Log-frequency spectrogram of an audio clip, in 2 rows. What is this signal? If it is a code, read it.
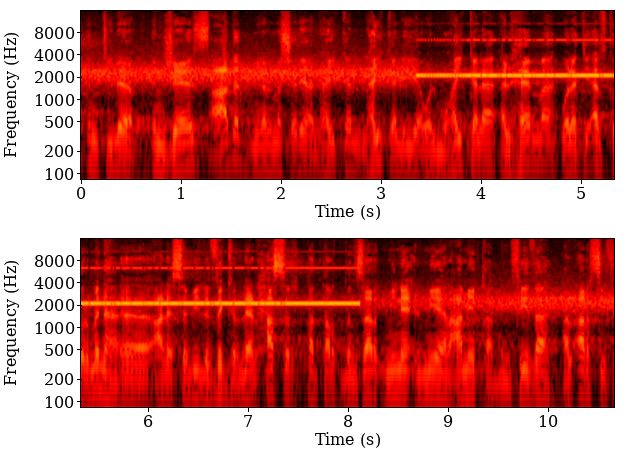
PSK31 (31.25 baud), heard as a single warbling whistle, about 2100 Hz.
